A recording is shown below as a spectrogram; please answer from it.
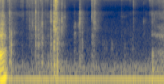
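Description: Faint crinkling of a foil trading-card booster-pack wrapper and cards being handled as the cards are slid out, with one sharper rustle a little under a second in.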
